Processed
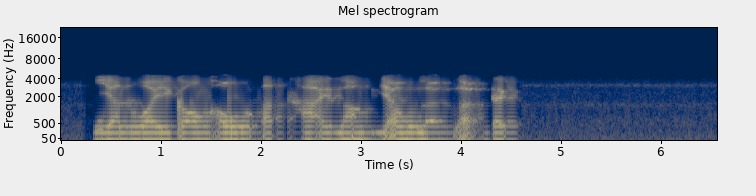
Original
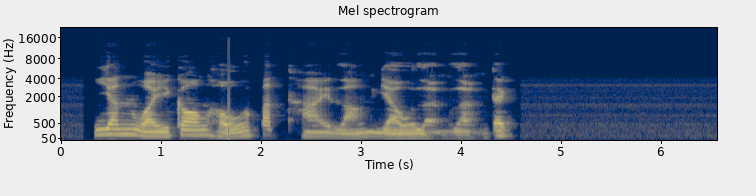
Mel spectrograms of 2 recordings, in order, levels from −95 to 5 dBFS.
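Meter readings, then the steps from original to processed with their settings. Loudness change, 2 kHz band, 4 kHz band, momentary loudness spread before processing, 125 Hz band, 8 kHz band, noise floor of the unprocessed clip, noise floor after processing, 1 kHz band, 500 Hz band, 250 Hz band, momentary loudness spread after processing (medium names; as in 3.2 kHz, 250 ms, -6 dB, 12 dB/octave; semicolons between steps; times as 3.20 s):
-5.0 dB, -3.5 dB, -4.5 dB, 10 LU, -4.5 dB, no reading, -64 dBFS, -64 dBFS, -6.5 dB, -4.5 dB, -5.0 dB, 7 LU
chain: peak limiter -14 dBFS, peak gain reduction 8 dB; speakerphone echo 120 ms, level -14 dB; chorus voices 2, 0.69 Hz, delay 15 ms, depth 4.3 ms; monotone LPC vocoder at 8 kHz 190 Hz; trim +2.5 dB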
